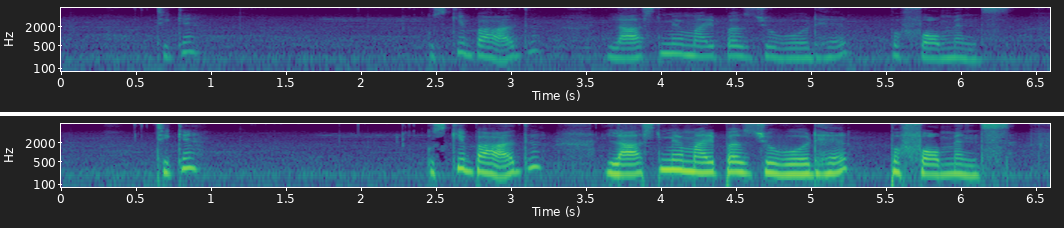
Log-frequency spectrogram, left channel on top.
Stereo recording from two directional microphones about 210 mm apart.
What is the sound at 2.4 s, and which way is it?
A woman's voice, 40° right (ahead or behind).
